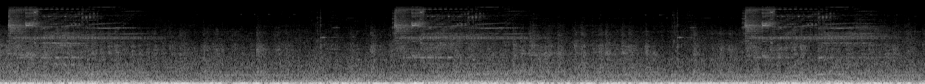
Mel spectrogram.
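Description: Soft electronic menu chimes ring out now and then.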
